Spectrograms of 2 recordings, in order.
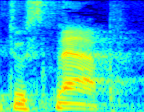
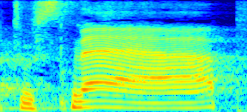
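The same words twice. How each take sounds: First: "to snap" with a short a, softer; correct short vowel. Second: "to snap" with the a exaggeratedly stretched, snaaap; wrong long vowel. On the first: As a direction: cut "snap" short, no stretching. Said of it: "c'est to snap". (« to snap » corrigé, a court) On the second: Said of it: "c'est pas to snap". (« to snap » mal prononcé, avec un a très allongé) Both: Shown as a demonstration.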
